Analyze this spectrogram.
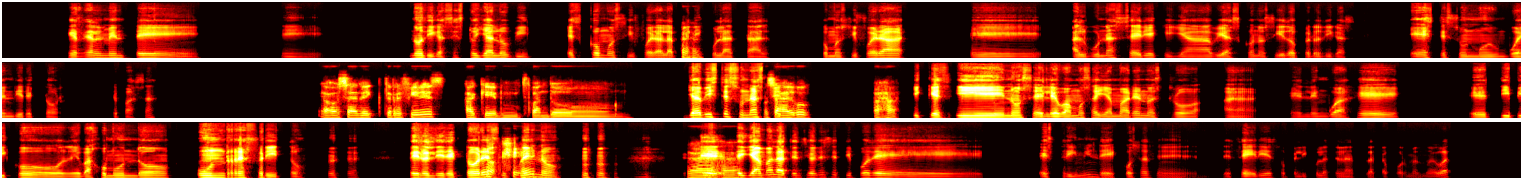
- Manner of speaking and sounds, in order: tapping; chuckle; "viste" said as "vistes"; other background noise; chuckle; laughing while speaking: "Okey"; chuckle
- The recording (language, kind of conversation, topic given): Spanish, podcast, ¿Cómo eliges qué ver en plataformas de streaming?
